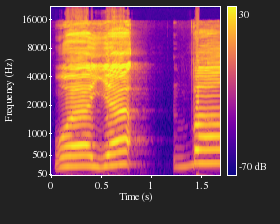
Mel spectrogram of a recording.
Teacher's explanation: حمزہ پر جزم ہے تو جھٹکا دیں گے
